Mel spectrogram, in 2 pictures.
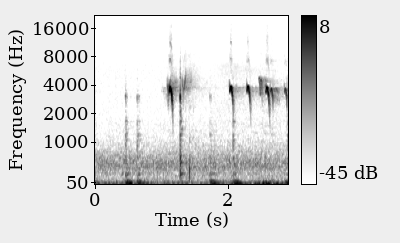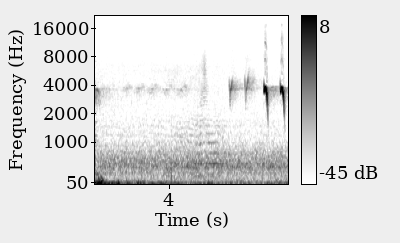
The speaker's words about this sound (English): They're calling this a wild bird. And there's another wild bird in the distance.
